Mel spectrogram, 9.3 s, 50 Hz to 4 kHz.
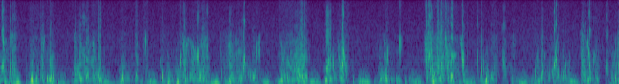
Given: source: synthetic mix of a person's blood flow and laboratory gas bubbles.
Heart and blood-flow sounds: Doppler ultrasound of blood flow; precordium
0.00-0.26 s: bubbles
0.44-0.85 s: bubbles
1.08-1.60 s: bubbles
1.80-1.90 s: bubbles
2.02-2.10 s: bubbles
2.14-2.22 s: bubbles
2.39-2.49 s: bubbles
2.68-3.16 s: bubbles
3.30-3.92 s: bubbles
4.18-4.64 s: bubbles
4.84-5.23 s: bubbles
5.70-6.04 s: bubbles
6.35-7.01 s: bubbles
7.13-7.29 s: bubbles
7.36-7.47 s: bubbles
7.53-7.61 s: bubbles
7.67-7.75 s: bubbles
8.00-8.57 s: bubbles
8.71-9.02 s: bubbles
9.09-9.30 s: bubbles
From the record:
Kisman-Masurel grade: 242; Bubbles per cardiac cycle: several, 3 to 8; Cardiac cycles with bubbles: 100%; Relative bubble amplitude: moderate (0.250 to 0.450); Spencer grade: 3 (all of the cardiac periods contain showers or single bubble signals, but not dominating or overriding the cardiac motion signals); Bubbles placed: anywhere in the cardiac cycle

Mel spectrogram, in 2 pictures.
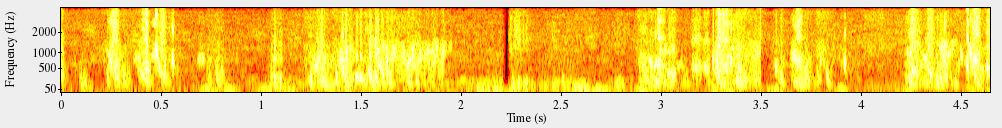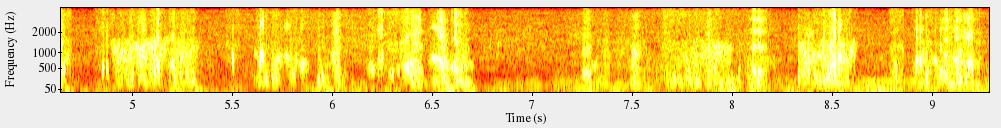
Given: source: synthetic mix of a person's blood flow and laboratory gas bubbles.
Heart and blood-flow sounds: Doppler ultrasound of blood flow; subclavian vein
0.00-0.03 s: bubbles
0.20-0.60 s: bubbles
0.68-0.83 s: bubbles
1.03-1.14 s: bubbles
1.21-1.95 s: bubbles
2.87-3.50 s: bubbles
3.54-3.96 s: bubbles
4.21-4.71 s: bubbles
4.82-5.34 s: bubbles
5.46-5.54 s: bubbles
5.60-6.08 s: bubbles
6.17-6.72 s: bubbles
7.24-8.21 s: bubbles
8.33-8.62 s: bubbles
8.78-8.86 s: bubbles
8.88-9.26 s: bubbles
From the record:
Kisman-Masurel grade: 333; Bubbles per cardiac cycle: rolling drumbeat, 9 or more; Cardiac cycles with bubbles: 50 to 99%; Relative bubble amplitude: loud (0.450 to 0.775); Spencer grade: 3 (all of the cardiac periods contain showers or single bubble signals, but not dominating or overriding the cardiac motion signals); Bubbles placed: anywhere in the cardiac cycle

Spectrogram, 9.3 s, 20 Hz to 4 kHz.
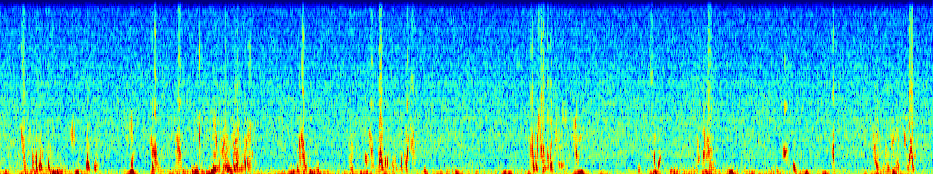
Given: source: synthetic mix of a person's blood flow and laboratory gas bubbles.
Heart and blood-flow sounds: Doppler ultrasound of blood flow; subclavian vein
0.20-0.59 s: bubbles
0.70-0.77 s: bubbles
0.85-1.01 s: bubbles
1.26-1.37 s: bubbles
1.48-1.62 s: bubbles
1.75-1.85 s: bubbles
1.98-2.04 s: bubbles
2.10-2.57 s: bubbles
2.96-3.14 s: bubbles
3.48-3.57 s: bubbles
3.64-4.18 s: bubbles
5.26-5.84 s: bubbles
6.47-6.65 s: bubbles
6.96-7.17 s: bubbles
7.81-8.00 s: bubbles
8.29-8.38 s: bubbles
8.71-9.19 s: bubbles
From the record:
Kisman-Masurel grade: 232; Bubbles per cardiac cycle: several, 3 to 8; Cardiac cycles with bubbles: 50 to 99%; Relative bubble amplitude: moderate (0.250 to 0.450); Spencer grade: 3 (all of the cardiac periods contain showers or single bubble signals, but not dominating or overriding the cardiac motion signals); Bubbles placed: anywhere in the cardiac cycle

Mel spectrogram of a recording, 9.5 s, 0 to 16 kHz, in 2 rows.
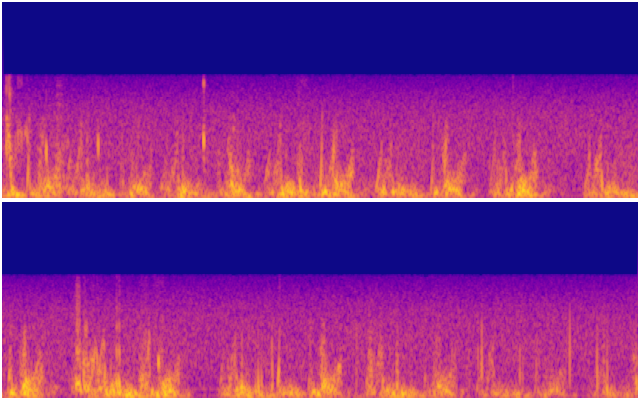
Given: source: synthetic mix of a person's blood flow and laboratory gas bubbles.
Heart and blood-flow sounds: Doppler ultrasound of blood flow; precordium
0.00-0.21 s: bubbles
0.30-0.52 s: bubbles
0.69-0.75 s: bubbles
1.49-1.55 s: bubbles
1.68-1.83 s: bubbles
2.20-2.29 s: bubbles
5.28-5.70 s: bubbles
5.78-5.98 s: bubbles
9.47-9.54 s: bubbles
From the record:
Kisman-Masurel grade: 232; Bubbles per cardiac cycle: several, 3 to 8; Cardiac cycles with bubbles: 50 to 99%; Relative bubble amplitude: moderate (0.250 to 0.450); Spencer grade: 3 (all of the cardiac periods contain showers or single bubble signals, but not dominating or overriding the cardiac motion signals); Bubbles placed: only in the low amplitude regions of the cardiac cycle

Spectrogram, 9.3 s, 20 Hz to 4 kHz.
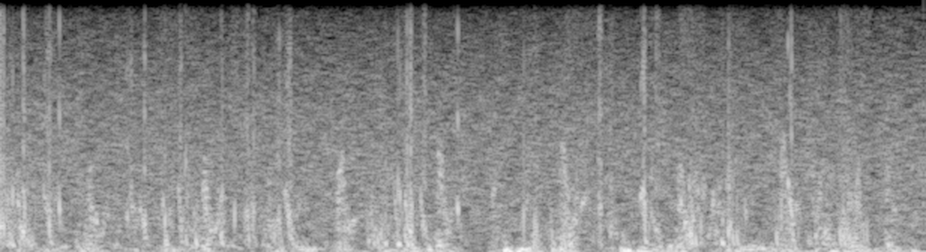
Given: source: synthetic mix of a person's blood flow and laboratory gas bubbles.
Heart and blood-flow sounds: Doppler ultrasound of blood flow; precordium
0.00-0.67 s: bubbles
1.28-1.38 s: bubbles
1.41-1.54 s: bubbles
1.64-2.05 s: bubbles
2.19-2.32 s: bubbles
2.34-2.42 s: bubbles
2.46-2.61 s: bubbles
2.74-3.05 s: bubbles
3.68-4.33 s: bubbles
4.56-4.65 s: bubbles
5.23-5.46 s: bubbles
5.49-6.07 s: bubbles
6.11-6.18 s: bubbles
6.41-6.67 s: bubbles
6.81-7.10 s: bubbles
7.22-7.51 s: bubbles
7.75-8.04 s: bubbles
8.09-8.74 s: bubbles
9.25-9.27 s: bubbles
From the record:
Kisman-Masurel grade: 342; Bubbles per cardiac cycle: rolling drumbeat, 9 or more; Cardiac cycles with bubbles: 100%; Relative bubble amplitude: moderate (0.250 to 0.450); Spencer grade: 3 (all of the cardiac periods contain showers or single bubble signals, but not dominating or overriding the cardiac motion signals); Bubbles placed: only in the low amplitude regions of the cardiac cycle

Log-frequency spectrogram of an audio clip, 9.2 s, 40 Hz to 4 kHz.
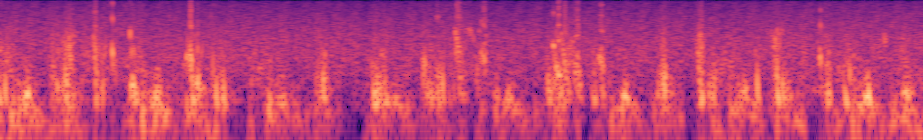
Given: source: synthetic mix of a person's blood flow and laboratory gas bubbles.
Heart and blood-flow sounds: Doppler ultrasound of blood flow; precordium
0.00-0.10 s: bubbles
0.50-0.79 s: bubbles
0.92-1.17 s: bubbles
1.26-1.42 s: bubbles
1.80-2.07 s: bubbles
2.12-2.29 s: bubbles
3.15-3.29 s: bubbles
3.71-3.93 s: bubbles
4.20-4.88 s: bubbles
5.45-5.83 s: bubbles
5.90-6.06 s: bubbles
6.56-6.69 s: bubbles
6.96-7.17 s: bubbles
7.54-7.62 s: bubbles
7.70-7.87 s: bubbles
8.16-8.34 s: bubbles
8.41-8.57 s: bubbles
8.82-8.88 s: bubbles
From the record:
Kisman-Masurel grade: 243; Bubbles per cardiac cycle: several, 3 to 8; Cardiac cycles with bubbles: 100%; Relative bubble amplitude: loud (0.450 to 0.775); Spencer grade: 3 (all of the cardiac periods contain showers or single bubble signals, but not dominating or overriding the cardiac motion signals); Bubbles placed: only in the low amplitude regions of the cardiac cycle

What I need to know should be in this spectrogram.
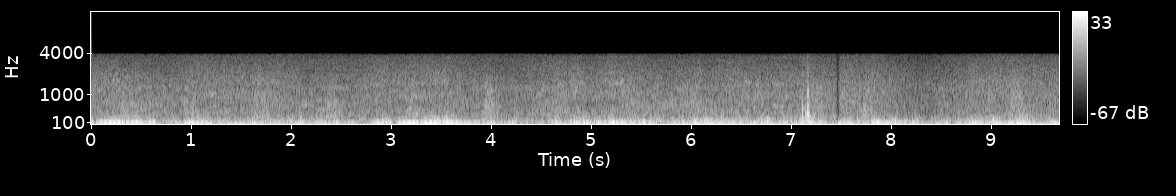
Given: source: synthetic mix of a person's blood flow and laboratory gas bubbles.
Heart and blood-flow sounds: Doppler ultrasound of blood flow; subclavian vein
7.08-7.23 s: bubbles
From the record:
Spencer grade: 1 (occasional bubble signal discernible with the cardiac motion signal, with majority of cardiac periods free of bubbles); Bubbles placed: anywhere in the cardiac cycle

